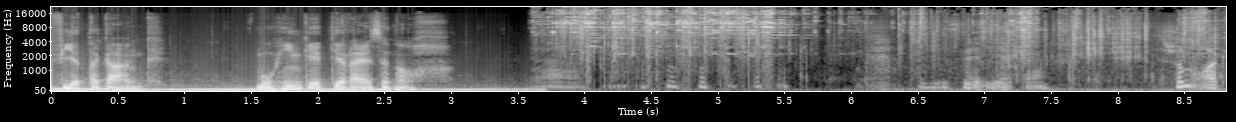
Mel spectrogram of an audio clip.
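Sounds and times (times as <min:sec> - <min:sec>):
speech: 0:00.1 - 0:00.9, 0:01.5 - 0:03.0
two key rings full of keys jangling: 0:03.6 - 0:08.8.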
